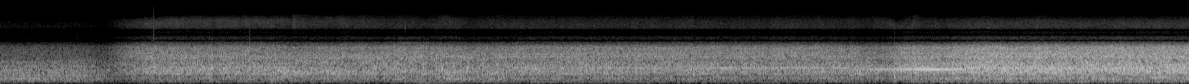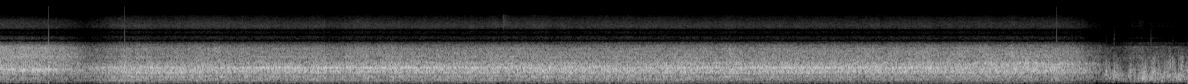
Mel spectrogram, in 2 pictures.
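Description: Steady rushing running noise of the sleeper train heard inside the carriage, with a faint steady whine; it grows louder about nine seconds in, dips briefly, and cuts off suddenly near the end.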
